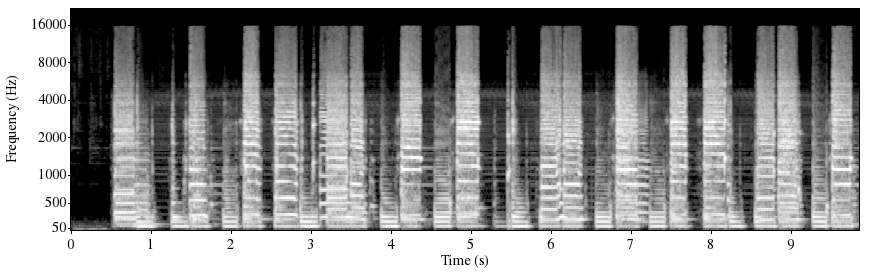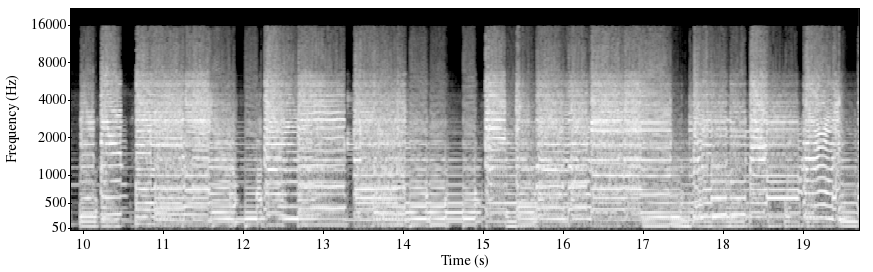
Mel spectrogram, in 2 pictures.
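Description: Electric guitar with a gritty, effected tone, played with a two-finger picking technique in short rhythmic bursts separated by brief gaps, then settling into a continuous ringing passage. No one speaks.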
